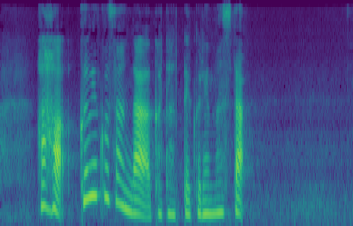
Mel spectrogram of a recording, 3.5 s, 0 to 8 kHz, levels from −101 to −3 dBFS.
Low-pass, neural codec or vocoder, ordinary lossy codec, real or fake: 7.2 kHz; codec, 16 kHz, 8 kbps, FunCodec, trained on LibriTTS, 25 frames a second; none; fake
